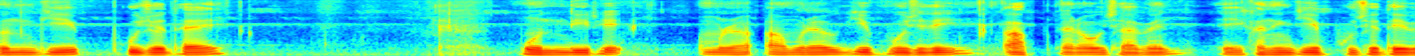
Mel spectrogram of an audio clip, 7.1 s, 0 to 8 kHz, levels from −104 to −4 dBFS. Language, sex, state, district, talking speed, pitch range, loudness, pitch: Bengali, male, West Bengal, Paschim Medinipur, 125 wpm, 105-110 Hz, -21 LUFS, 105 Hz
